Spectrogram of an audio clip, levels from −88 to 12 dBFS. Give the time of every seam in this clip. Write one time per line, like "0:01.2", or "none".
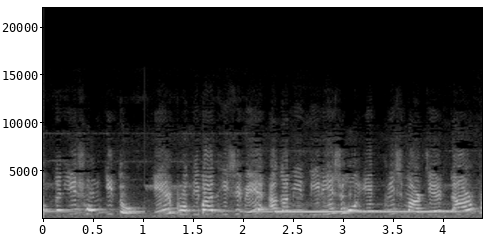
0:01.0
